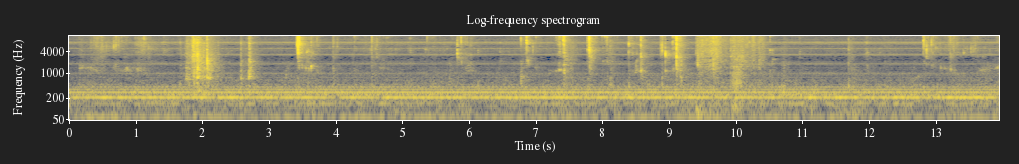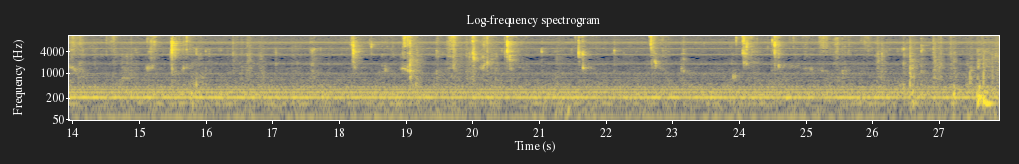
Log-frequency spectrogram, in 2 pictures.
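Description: Close-up mouth sounds of a person eating french fries: chewing with scattered small clicks and wet smacks, over a steady low hum.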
